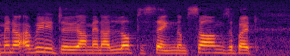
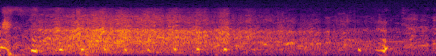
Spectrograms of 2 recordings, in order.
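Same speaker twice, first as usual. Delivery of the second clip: long high laugh; 12 semitones higher than usual. Real, not acted. Audience-style laugh.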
